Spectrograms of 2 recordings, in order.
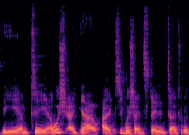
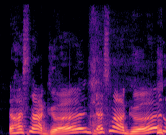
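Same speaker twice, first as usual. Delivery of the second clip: dismayed; 11 semitones higher, 4 dB louder, much slower than usual. Retold or imitated. Reacting to the EMT's alarm.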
